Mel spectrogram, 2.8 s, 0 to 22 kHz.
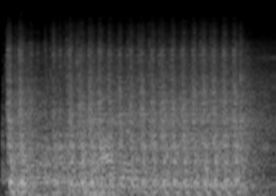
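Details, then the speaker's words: Truck starting attempt: rapid machine-gun chatter of clicks for about two seconds with no cranking, battery dead and put on charge; starter solenoid clicking from dead battery. "this thing's deader than 2 doornails. Let her set go for about 5 minutes. Put a real good charge in."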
